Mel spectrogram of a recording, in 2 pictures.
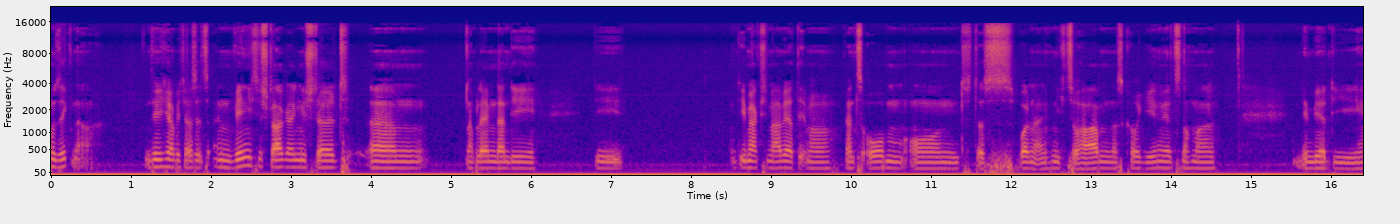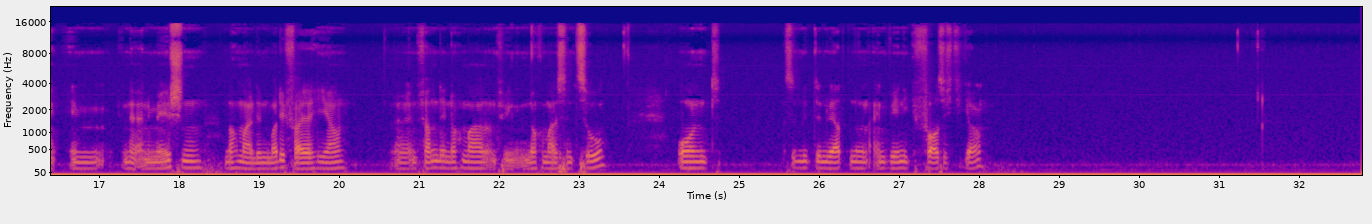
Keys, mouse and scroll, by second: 12.5-14.3 drag, 21.0-24.0 drag, 25.0-29.0 drag, 32.0-32.7 drag.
